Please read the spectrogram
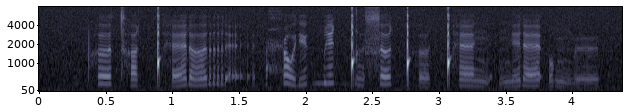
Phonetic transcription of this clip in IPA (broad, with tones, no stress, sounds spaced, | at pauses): pʰ əː˥ tʰ ɐ˧ ǃʰ ɛ˩˥ ɾ əː˩˥ r ɛ̰˥˩ | ħ o˥˩ ɾʲ ø˥ ɡ͡b e˥ ɡ͡ǃ ə˥˩ s əː˥ ǃʰ əː˩ ǃʰ ɛː˧ ŋ ɛ̰˩ ŋ e˩˥ ɾ ɛː˩˥ ʔ o˧ ŋ͡m ø˩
